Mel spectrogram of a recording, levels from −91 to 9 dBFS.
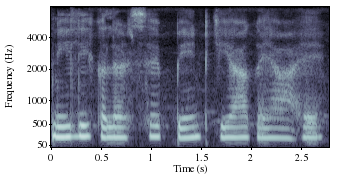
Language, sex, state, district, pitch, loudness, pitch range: Hindi, female, Karnataka, Koppal, 220 Hz, -16 LUFS, 215-225 Hz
